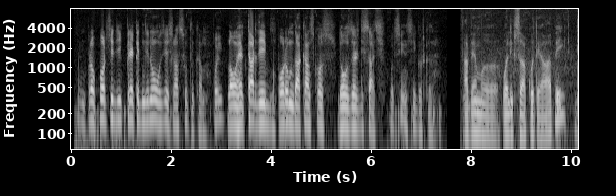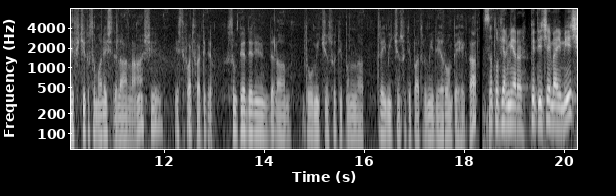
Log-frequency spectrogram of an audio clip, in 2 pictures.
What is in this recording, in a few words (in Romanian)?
vox pop fermieri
